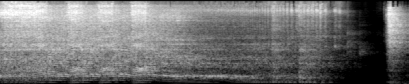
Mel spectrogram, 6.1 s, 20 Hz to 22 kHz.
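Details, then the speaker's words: 1977 Kawasaki KE100 two-stroke, first start in over 10 years after a carb clean and fresh fuel, with good compression and spark: an uneven splutter whose revs fade and die within seconds. It runs only on choke and won't idle; the air screw is adjusted next. "doesn't want to run without the choke. Doesn't say idling."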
